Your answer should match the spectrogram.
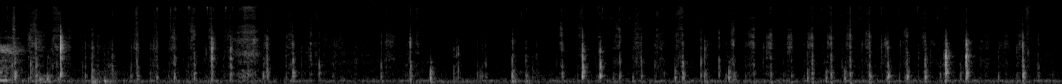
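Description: Ink blending tool dabbed and rubbed along the edges of a cardstock card: a run of light, irregular taps and scuffs, several a second.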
